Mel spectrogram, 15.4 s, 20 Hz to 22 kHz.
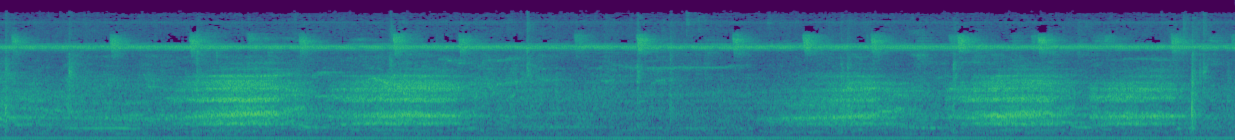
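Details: Unseen howler monkeys roaring at dawn, about 6am, at Tikal, Guatemala, 2018: repeated deep surging howls build and fade every few seconds, layered over a continuous high-pitched insect tone and a low hum.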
